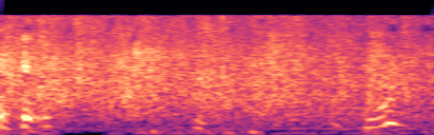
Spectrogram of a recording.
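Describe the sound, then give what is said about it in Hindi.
An audience claps for a doctor, a dense patter of applause at moderate level that runs steadily throughout, with a few voices faintly audible over it. “ताली बजा दो doctor साहब के लिए।”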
